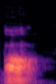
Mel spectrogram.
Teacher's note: इसमें हमारा जो मुंह होता है, मुख द्वार क्या होता है, पूरी तरीके से ओपन होता है। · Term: विवृत स्वर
